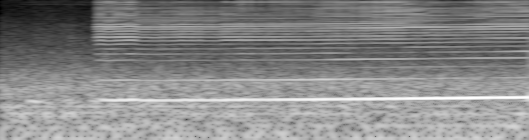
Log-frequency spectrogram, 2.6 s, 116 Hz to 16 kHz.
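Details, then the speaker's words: 1985 BMW 635CSI E24 sat 12 years, crank no start, fuel pump relay jumpered pins 30 to 87, heard up front on a windy day: steady electric hum from rear pump rising slightly as pressure builds; pump working normally. "the noise up here was louder than it usually will be it's windy outside but you probably couldn't hear it but the fuel pump all the way in the back of the car"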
